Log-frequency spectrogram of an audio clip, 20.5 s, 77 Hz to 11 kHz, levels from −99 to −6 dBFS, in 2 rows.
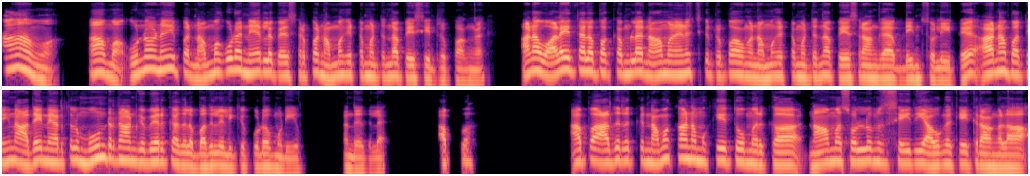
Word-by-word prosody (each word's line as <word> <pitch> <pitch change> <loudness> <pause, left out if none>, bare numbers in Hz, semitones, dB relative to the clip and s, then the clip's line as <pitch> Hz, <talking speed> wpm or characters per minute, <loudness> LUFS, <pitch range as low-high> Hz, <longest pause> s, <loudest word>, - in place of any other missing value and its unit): ஆமா, 165 - +1 0.5
ஆமா. 170 -6 +2 0.2
உன்னோன்னு, 210 +5 +1
இப்ப 180 - -4
நம்ம 155 +9 -1
கூட 205 +1 +2
நேர்ல 180 0 +3
பேசுறப்ப, 150 +2 -2
நம்ம 140 +4 -1
கிட்ட 150 -1 -5
மட்டுந்தான் 145 +1 -2
பேசிட்ருப்பாங்க. 110 -5 -5 0.5
ஆனா 200 - +7
வலைதள 195 +5 +5
பக்கம்ல, 170 0 0
நாம 155 +3 +2
நெனச்சிக்கிட்ருப்போம், 160 -2 -2
அவுங்க 145 -2 -1
நம்மகிட்ட 145 +3 -3
மட்டுந்தான் 140 +1 -3
பேசுறாங்க. 130 -1 0
அப்டின்னு 120 +3 -4
சொல்லிட்டு, 115 0 -2 0.2
ஆனா 190 +3 +6
பாத்தீங்கன்னா, 160 +1 0
அதே 170 +4 +4
நேரத்துல, 160 +3 0
3,4 185 -4 +1
பேருக்கு 165 -1 +2
அதில 140 -2 -1
பதிலளிக்கக் 125 -1 -3
கூட 130 0 -2
முடியும். 100 -1 -7 0.4
அந்த 110 -2 -4
இதில. 100 +1 -8 0.7
அப்ப - - -23 1.2
அப்ப, 165 +2 -2 0.2
அதற்கு 175 +1 -3
நமக்கான 200 +4 +1
முக்கியத்துவம் 170 -1 -2
இருக்கா? 140 0 0 0.3
நாம 155 +5 +2
சொல்லும் 170 0 -1 0.2
செய்திய 155 0 0
அவுங்க 135 +3 -1
கேக்குறாங்களா? 130 -4 +1
150 Hz, 135 wpm, -22 LUFS, 130-175 Hz, 1.2 s, ஆனா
